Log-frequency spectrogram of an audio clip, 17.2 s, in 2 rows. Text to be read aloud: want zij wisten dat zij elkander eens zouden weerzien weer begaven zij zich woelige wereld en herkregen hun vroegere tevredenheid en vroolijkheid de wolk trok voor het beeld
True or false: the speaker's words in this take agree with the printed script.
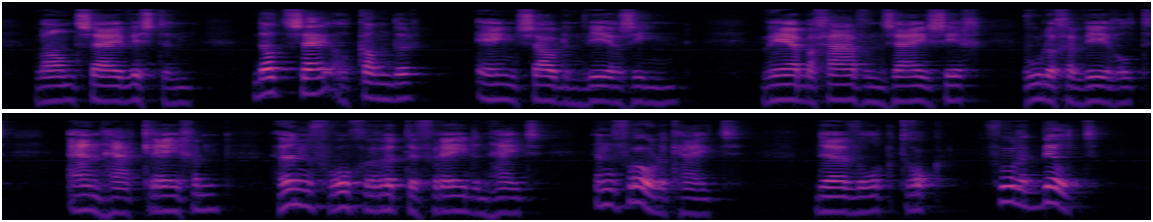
true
